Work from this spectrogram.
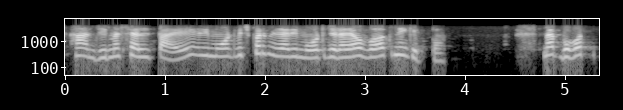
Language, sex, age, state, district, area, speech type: Punjabi, female, 18-30, Punjab, Pathankot, rural, conversation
